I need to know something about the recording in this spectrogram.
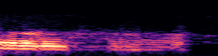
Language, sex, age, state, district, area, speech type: Kannada, male, 30-45, Karnataka, Mysore, rural, conversation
